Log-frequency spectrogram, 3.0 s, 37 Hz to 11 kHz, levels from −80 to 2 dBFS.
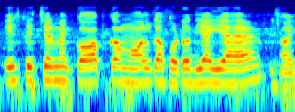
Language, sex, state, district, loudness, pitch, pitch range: Hindi, male, Bihar, Katihar, -18 LUFS, 170 Hz, 165-180 Hz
